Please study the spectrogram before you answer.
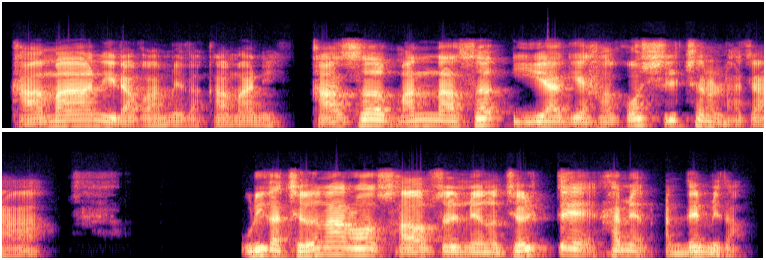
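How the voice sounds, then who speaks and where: A man's voice: mid-range voice, animated, measured pace, bright, forceful tone, highs cut off. A man giving a motivational sales training lecture, emphatic and repeating key slogans. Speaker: seminar speaker for a sales business.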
